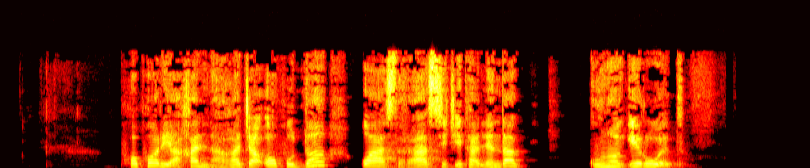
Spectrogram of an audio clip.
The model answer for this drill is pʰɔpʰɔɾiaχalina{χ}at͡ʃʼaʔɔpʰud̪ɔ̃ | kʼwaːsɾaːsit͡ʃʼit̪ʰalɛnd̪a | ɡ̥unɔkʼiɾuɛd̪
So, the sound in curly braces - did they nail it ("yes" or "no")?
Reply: no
